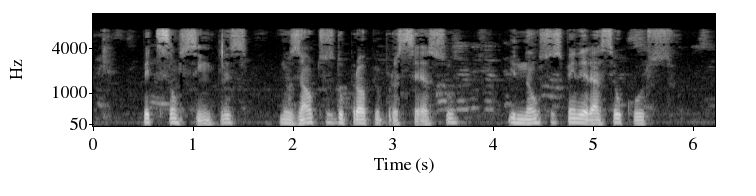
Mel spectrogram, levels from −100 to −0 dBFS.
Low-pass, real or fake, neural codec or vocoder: 7.2 kHz; real; none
